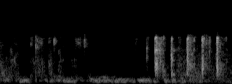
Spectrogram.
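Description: Computer keyboard typing: a string of separate key clicks, softer at first, then a quick run of louder, sharper keystrokes in the last half second as a short terminal command is typed and entered.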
